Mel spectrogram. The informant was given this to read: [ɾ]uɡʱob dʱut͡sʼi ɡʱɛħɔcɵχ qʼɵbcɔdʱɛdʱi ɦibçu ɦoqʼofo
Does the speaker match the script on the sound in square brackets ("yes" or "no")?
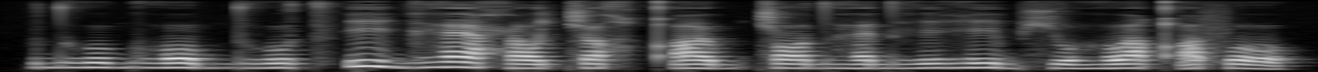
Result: no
